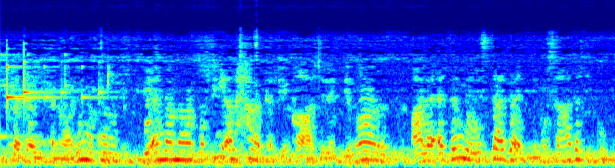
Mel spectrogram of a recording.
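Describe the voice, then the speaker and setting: Man, crew member, cabin PA announcement, very fast delivery, formal, loud engine noise behind. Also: a little high, muffled recording. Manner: brisk, formal. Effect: aircraft cabin PA loudspeaker. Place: airliner cabin after landing.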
